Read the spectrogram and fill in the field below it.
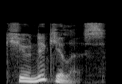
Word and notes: cuniculus: British English

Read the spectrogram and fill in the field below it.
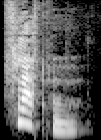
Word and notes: flatten: British English

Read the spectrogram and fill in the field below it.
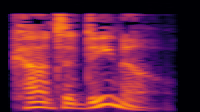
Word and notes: contadino: British English

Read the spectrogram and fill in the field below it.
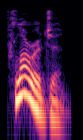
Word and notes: florigen: British English

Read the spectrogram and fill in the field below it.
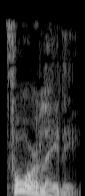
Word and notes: forelady: British English

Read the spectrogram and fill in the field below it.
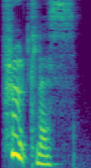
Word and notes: fruitless: British English

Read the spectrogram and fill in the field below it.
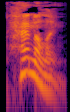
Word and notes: panelling: British English

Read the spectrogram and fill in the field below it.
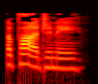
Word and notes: apogeny: British English

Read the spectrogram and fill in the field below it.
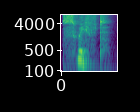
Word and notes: swift: British English

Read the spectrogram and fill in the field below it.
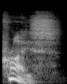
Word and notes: price: British English

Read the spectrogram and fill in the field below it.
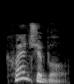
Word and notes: quenchable: British English

